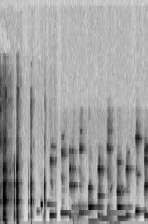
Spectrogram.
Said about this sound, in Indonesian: Telepon tuh angkat heula.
